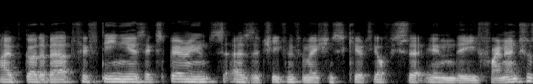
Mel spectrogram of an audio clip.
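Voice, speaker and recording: Here a man speaks in a fairly low pitch at a moderate pace. It is a plain, everyday voice with ordinary pitch variation. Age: 60s. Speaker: cybersecurity expert. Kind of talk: interview.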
